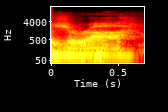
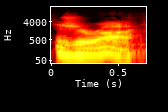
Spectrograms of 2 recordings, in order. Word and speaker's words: Gira: The only constant being vocalist and songwriter Michael Girard, which, funny enough, up until I saw this this documentary, I had been saying his name wrong for 20 years now, which I had always said Gira. It's G-I-R-A, but, you know, hearing other people, including himself, say his last name, I found out it's pronounced Girard.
